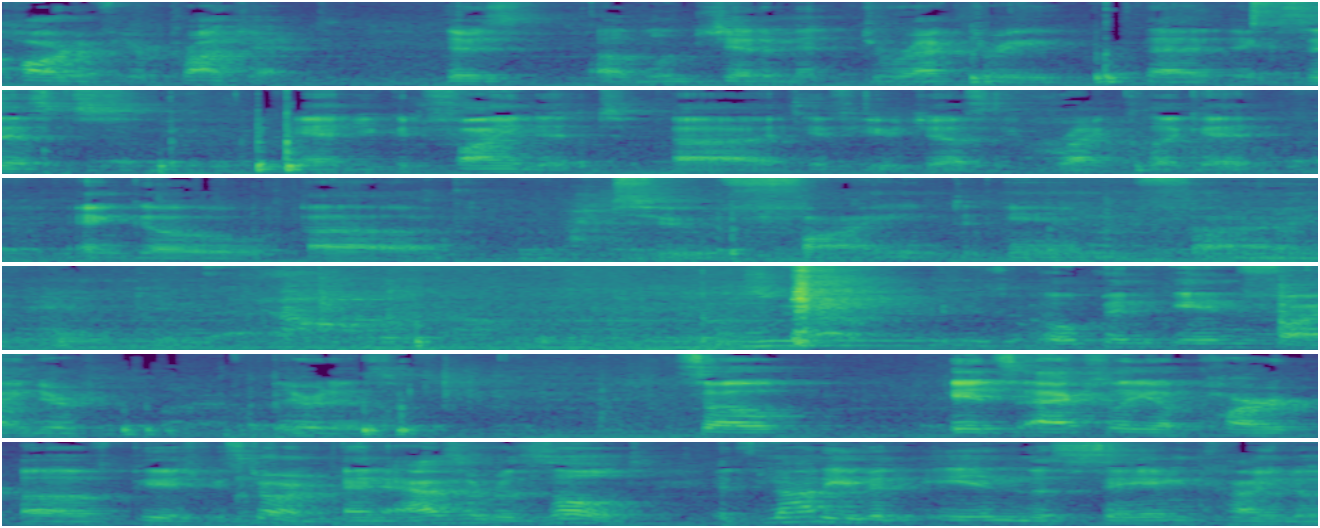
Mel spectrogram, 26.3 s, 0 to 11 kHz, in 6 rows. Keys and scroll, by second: 4.5 super+1.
